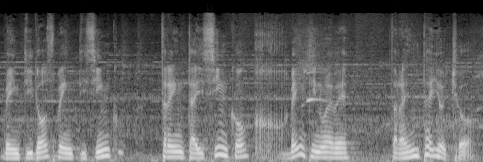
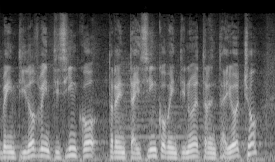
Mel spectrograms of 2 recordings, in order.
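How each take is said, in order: First: The number is read slowly and deliberately. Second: The number is read at a normal, quicker pace. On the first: The speaker calls it right. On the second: The speaker calls it wrong.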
